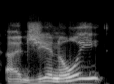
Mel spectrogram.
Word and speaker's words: Giannulli: Giannulli? – Yeah, I believe that's correct.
